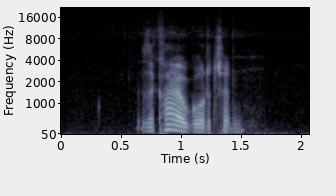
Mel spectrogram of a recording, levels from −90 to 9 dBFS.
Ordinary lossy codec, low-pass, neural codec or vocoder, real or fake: Opus, 24 kbps; 19.8 kHz; none; real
